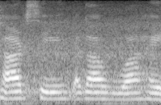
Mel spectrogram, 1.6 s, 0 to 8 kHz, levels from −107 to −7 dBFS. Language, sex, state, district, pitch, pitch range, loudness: Hindi, female, Uttar Pradesh, Hamirpur, 185 Hz, 180-190 Hz, -15 LUFS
